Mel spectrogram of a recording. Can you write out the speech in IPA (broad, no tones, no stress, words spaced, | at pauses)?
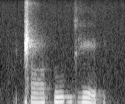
ǁɔːθu ɡʱeʔ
